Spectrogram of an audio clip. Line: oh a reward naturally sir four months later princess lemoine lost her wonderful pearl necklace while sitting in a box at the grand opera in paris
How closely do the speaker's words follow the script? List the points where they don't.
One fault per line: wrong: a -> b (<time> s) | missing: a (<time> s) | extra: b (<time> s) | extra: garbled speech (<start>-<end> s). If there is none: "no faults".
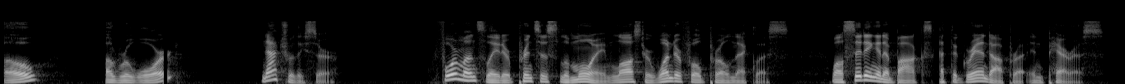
no faults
